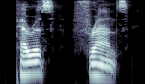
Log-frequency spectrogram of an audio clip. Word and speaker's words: Paris Franz: Also Franz wie der Vorname, aber englisch ausgesprochen klingt es wie France, Frankreich. Also Paris Franz.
